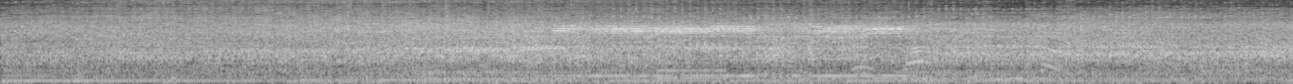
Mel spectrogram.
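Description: Steady rushing noise of a bicycle ride through street traffic, with a motor vehicle's engine hum running underneath and shifting in pitch.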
